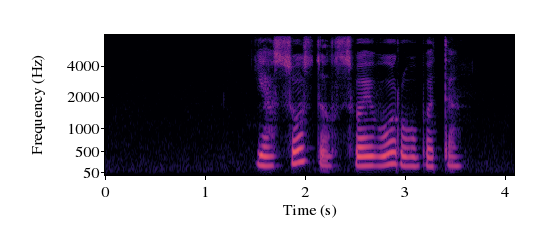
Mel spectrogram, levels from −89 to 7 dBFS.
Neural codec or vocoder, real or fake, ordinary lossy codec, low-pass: none; real; none; none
